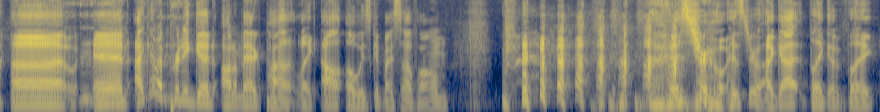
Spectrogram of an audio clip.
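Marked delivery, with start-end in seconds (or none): 5.0-7.2 laughing it out, louder; giggling insistence. Real, not acted. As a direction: say it through a laugh.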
